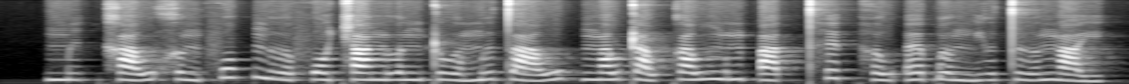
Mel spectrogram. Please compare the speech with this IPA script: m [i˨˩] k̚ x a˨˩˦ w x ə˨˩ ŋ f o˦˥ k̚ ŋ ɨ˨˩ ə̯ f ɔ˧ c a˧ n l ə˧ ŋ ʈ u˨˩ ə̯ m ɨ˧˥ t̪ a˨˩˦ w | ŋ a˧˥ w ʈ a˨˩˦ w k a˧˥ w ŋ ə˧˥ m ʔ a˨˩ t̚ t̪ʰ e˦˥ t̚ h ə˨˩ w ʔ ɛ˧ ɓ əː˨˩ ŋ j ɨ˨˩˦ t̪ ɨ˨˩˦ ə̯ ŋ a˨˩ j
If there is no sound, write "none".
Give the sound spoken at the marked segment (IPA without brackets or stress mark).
i˨˩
